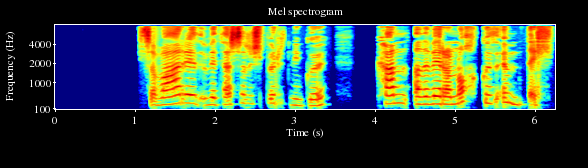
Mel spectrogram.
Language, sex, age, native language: Icelandic, female, 30-39, Icelandic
